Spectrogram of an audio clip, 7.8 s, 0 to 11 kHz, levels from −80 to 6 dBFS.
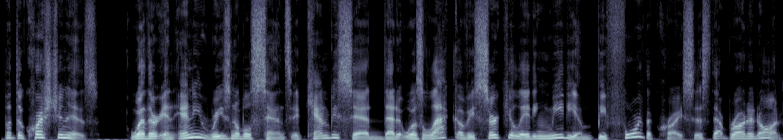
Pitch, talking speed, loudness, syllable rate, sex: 160 Hz, 215 wpm, -19 LUFS, 5.7 syllables/s, male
